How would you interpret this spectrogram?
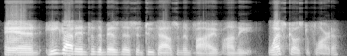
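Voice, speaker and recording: A man's voice: mid-range voice, normal speed, vocal fry, very noisy. A man in his fifties from New Jersey, a home inspector telling his story in an easygoing interview. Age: 50s. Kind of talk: casual interview talk.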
